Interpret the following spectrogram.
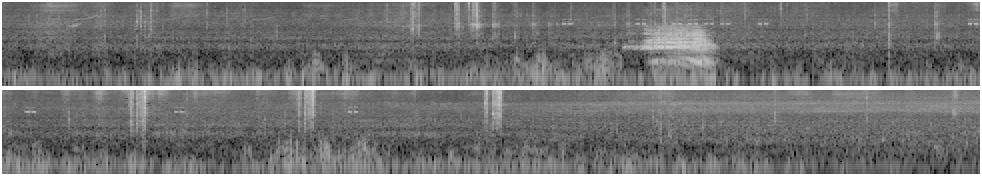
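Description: Cattle mooing: a single loud moo about six seconds in, lasting about a second, over a steady low rumble.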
